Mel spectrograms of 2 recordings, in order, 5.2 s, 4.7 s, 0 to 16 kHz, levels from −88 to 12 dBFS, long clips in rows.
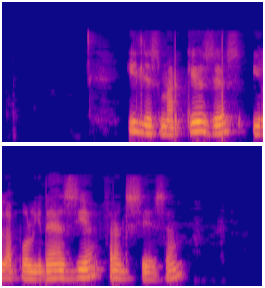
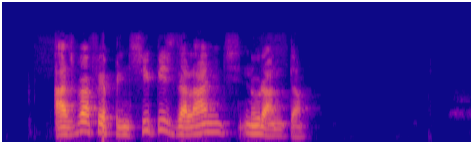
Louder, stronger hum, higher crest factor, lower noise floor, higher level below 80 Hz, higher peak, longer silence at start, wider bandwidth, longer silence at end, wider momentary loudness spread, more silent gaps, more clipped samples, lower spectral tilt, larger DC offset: first, -21 LUFS vs -24 LUFS; neither; about the same, 18 dB vs 22 dB; second, -85 dBFS vs under -90 dBFS; about the same, -60 dBFS vs -64 dBFS; about the same, -4 dBFS vs -4 dBFS; first, 1.25 s vs 0.5 s; about the same, 8 kHz vs 7.6 kHz; second, 0.8 s vs 1.65 s; about the same, 11 LU vs 13 LU; neither; neither; about the same, -6.5 dB/octave vs -5.5 dB/octave; neither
